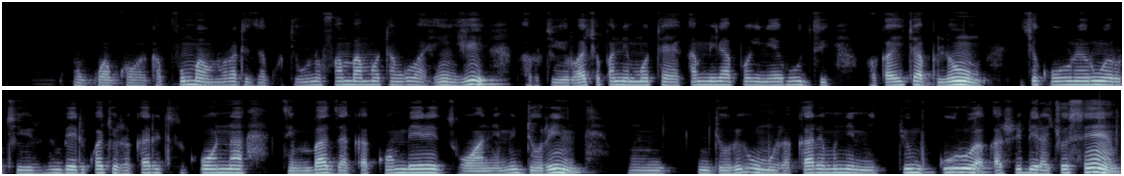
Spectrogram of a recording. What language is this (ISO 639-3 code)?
sna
